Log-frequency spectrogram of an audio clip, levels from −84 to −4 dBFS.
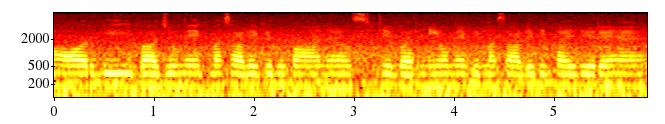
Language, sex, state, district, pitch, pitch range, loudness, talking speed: Hindi, female, Chhattisgarh, Raipur, 175 Hz, 170-175 Hz, -17 LUFS, 180 wpm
